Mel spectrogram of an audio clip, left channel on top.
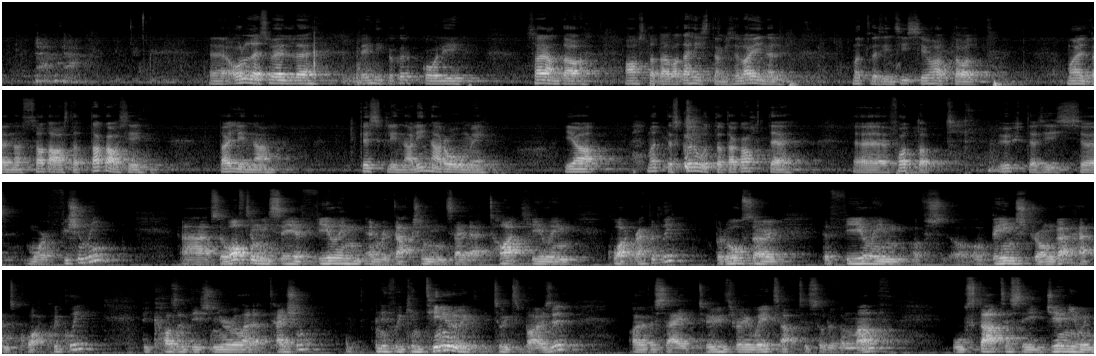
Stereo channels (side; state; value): both; different; correlation 0.00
